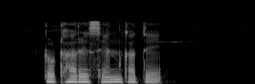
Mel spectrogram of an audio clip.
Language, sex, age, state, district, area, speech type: Santali, male, 18-30, West Bengal, Bankura, rural, spontaneous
